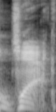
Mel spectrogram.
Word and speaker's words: Jacques: swordsman as we know i do think they say jack they say jack jack sure to uh it's just spelled like in the french style jacques yes but uh jack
